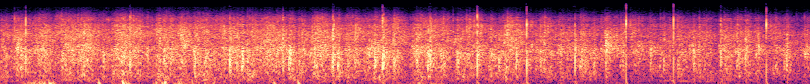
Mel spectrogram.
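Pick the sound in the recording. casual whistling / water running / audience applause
audience applause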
